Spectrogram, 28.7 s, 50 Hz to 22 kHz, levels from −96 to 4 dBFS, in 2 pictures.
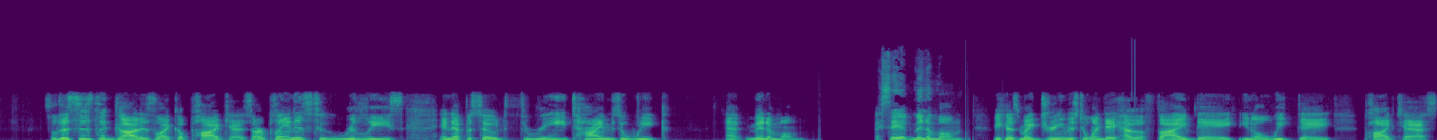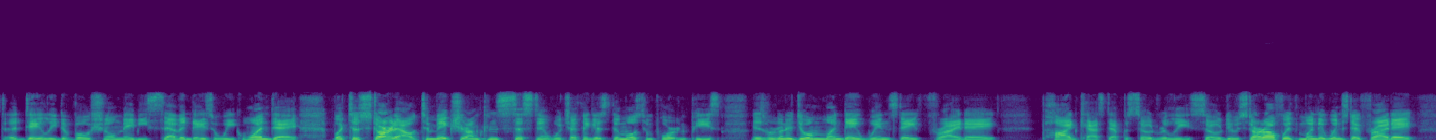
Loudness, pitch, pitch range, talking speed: -28 LUFS, 145 Hz, 125-170 Hz, 185 wpm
